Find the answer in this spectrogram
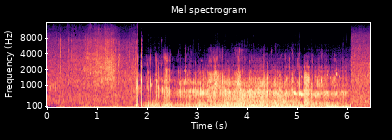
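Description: A mountain brook's flowing water heard from under the surface: after a sharp knock about two seconds in, a loud, muffled, steady rumbling and gurgling with the high end cut away.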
